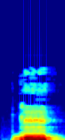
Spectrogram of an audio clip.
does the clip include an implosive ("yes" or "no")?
no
